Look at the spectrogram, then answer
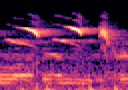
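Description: A cisticola calls on safari, giving three short, high chirps in quick succession, close and clear over a soft background.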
